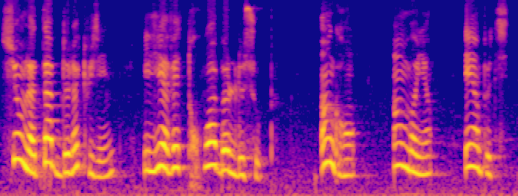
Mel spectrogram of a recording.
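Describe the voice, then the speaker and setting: A woman reading a children's fairy tale aloud in a gentle, measured way. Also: high voice, expressive. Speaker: narrator.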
